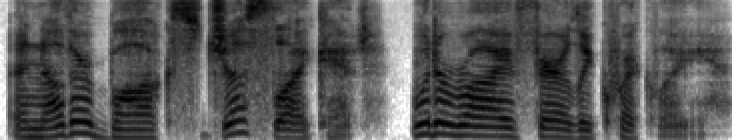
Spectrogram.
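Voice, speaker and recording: A woman voicing a dominant, smug man who issues commands in a low, slow, teasing way. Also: no room sound, clean studio sound. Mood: smug, commanding.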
